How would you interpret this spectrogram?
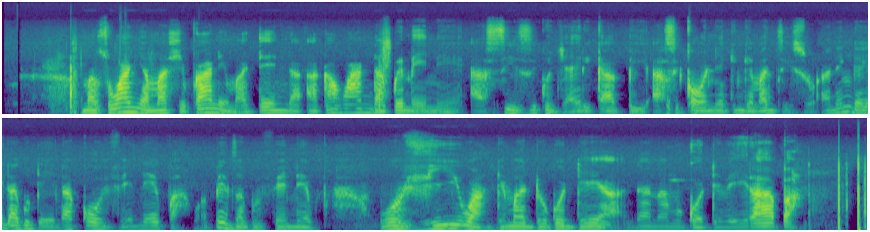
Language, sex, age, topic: Ndau, male, 18-24, health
